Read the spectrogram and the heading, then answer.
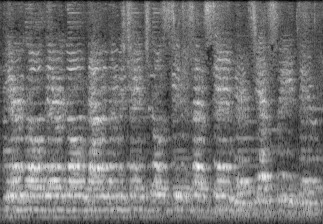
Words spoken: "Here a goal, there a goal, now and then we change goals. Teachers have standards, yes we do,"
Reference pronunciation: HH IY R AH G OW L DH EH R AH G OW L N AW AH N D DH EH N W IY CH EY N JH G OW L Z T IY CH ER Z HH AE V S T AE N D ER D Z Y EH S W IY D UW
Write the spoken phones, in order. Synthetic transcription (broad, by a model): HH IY R AH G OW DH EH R AH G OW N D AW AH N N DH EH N W IY CH EY N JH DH OW Z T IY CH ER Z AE S T AE N D ER D Z Y EH S W IY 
